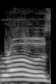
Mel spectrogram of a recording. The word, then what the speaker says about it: Roos: Roos, it's spelled R-O-O-S, of Homestead Olive Ranch.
